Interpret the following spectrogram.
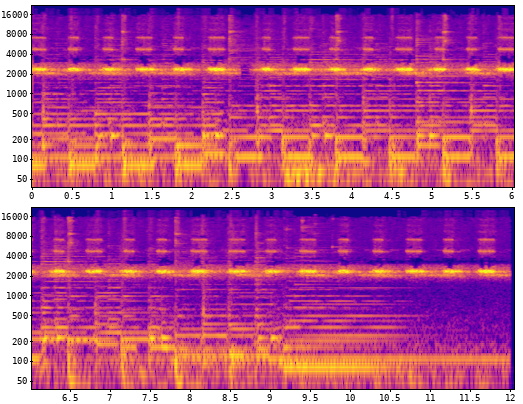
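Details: High cricket chirps pulse steadily, roughly two per second, for calm listening, accompanied by quiet melodic music that thins out toward the end, leaving a sustained low tone.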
